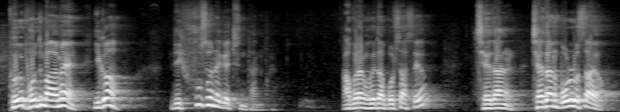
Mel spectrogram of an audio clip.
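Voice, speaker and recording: A man with a high voice speaks with lively intonation and long, frequent pauses, and the room echo is audible. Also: big swings in loudness. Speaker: preacher. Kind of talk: Bible study sermon. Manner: fast; animated.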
